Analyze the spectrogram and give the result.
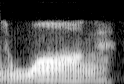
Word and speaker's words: Wong: My last name is Wong, W-O-N-G, not Wan or Long.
